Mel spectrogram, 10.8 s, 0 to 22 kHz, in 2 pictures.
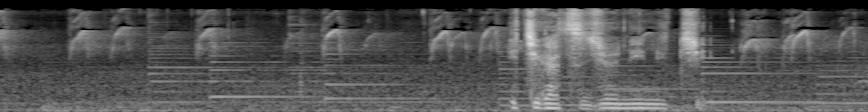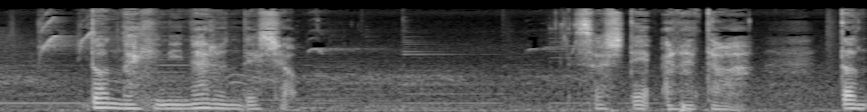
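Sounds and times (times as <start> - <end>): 
bird chirping in bright bursts of short rising notes: 0.0 - 9.4
speech: 3.2 - 4.6, 6.0 - 7.4, 9.2 - 10.8.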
